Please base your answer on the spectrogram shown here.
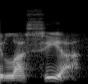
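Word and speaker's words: la CIA: around here they say la sia instead of c.i.a huh um nothing strange about it that's how it's pronounced when you read it in spanish it has the feminine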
